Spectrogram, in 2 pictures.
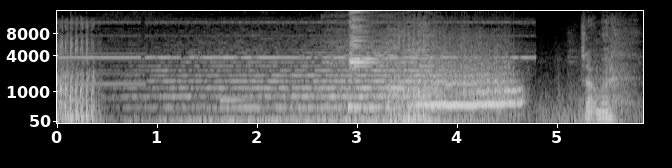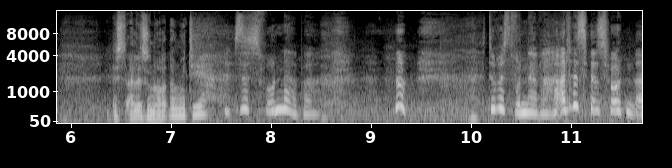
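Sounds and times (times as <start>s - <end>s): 
train horn blaring in a multi-tone blast: 0.6s - 4.8s
speech: 5.3s - 5.7s, 6.4s - 9.5s, 10.2s - 11.6s.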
